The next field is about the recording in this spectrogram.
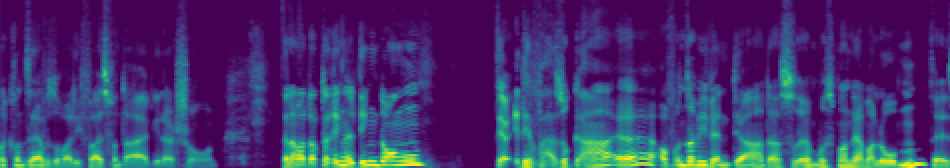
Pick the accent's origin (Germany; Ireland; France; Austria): Germany; East Germany; ich bin im Osten aufgewachsen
